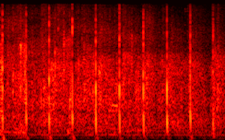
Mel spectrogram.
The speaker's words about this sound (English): And so just before we get too far down the road, anybody that had anything to do with setting this thing up or organizing or planning it, please raise your hand. And let's give those people a big round of applause.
